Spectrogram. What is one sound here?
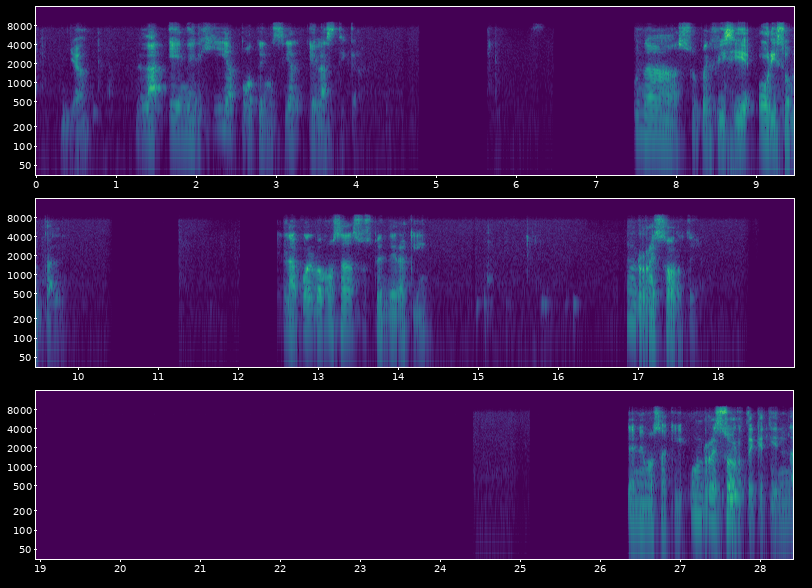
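A man speaks calmly and clearly, explaining into a microphone.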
